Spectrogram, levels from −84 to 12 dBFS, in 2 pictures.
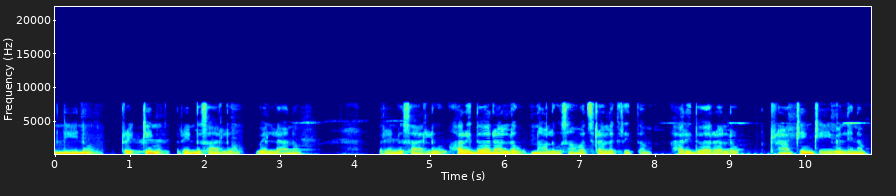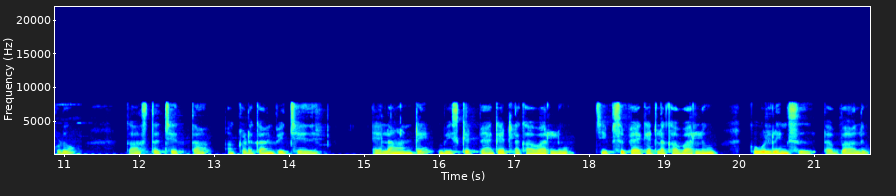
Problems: background conversations at intervals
